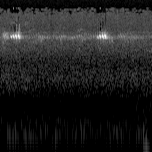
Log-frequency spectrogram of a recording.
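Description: Cricket chirps used as a comedy sound effect for an awkward silence: two short, faint, high chirps, one just after the start and one about a second and a half in.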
